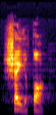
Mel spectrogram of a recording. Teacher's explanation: Sya-nya pada kata syaitan ditebalkan lebih tebal, syaitan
